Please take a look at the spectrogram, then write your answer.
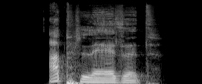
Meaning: second-person plural dependent subjunctive II of ablesen
- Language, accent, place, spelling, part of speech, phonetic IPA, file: German, Germany, Berlin, abläset, verb, [ˈapˌlɛːzət], De-abläset.ogg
